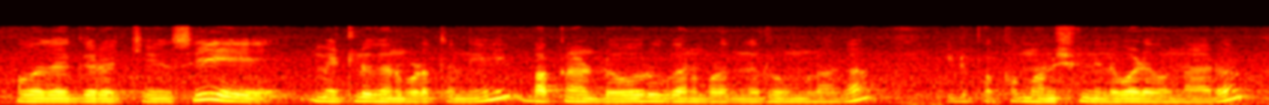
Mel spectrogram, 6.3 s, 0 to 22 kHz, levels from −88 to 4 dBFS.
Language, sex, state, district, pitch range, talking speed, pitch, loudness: Telugu, male, Telangana, Hyderabad, 125-140 Hz, 140 wpm, 130 Hz, -18 LUFS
